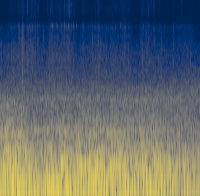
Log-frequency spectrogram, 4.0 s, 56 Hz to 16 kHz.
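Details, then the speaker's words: Seat Leon Mk3, 10+ years and over 275,000 km, driven with the sunroof closed over the rough asphalt that used to trigger its noise, after a DIY fix. Only low road rumble is heard, with no overhead ticking or rattling; the sunroof is now quiet. "Perfect. Now nothing is heard and it has been solved."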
